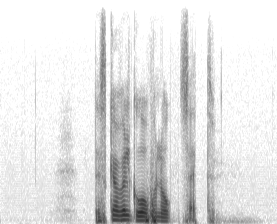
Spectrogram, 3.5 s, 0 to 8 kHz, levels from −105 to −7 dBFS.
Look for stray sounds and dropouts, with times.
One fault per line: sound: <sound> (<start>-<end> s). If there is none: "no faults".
sound: dropout (2.1-2.2 s)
